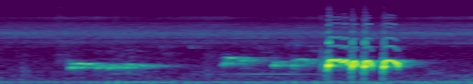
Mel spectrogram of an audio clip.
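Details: Cooing of a local zebra dove, played as a trapping lure to draw replies. Soft drawn coos at two pitches lead into a loud, rapid, bubbling cluster of four coo notes. Faint hum behind.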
